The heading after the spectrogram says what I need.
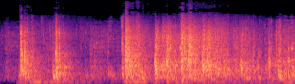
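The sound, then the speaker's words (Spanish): Heavy thuds and knocks come from a man struggling to force open a locked door. Two separate thumps are followed by a dense, continuing run of rattling bangs. “El hombre forcejea ante la puerta.”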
